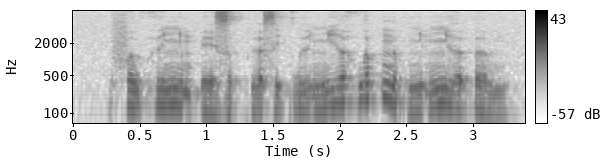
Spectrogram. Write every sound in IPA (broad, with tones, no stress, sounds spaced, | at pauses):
f ə˨˦ w h ɨ˨˦ ɲ ə̰˧˨ m ʔ e˧˩ z ə˨˩ p̚ ʔ ɨ̰˧˨ ə̯ s ḭ˧˨ k w ɨ̰˧˨ ə̯ ɲ i˧ ə̯ h w ə˦˥ p̚ n ə˨˩ p̚ ɲ ə̰˧˥ m ɲ ɨ˨˦ ə̯ ʔ ə˧˩˨ m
